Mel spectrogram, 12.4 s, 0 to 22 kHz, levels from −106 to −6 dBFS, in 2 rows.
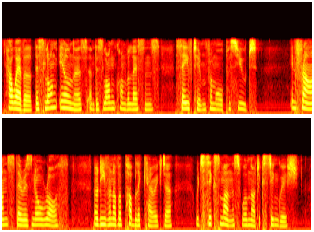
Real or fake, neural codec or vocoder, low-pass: real; none; 5.4 kHz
